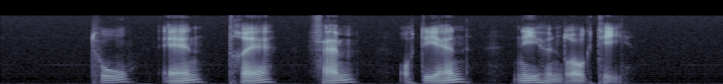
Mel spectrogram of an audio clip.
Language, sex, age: Norwegian, male, 43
